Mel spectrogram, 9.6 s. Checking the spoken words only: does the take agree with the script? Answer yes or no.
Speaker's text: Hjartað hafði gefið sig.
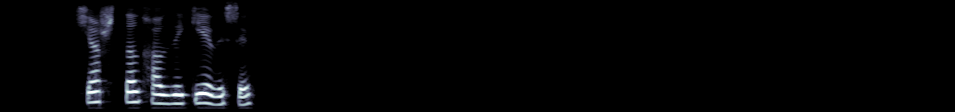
yes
